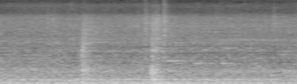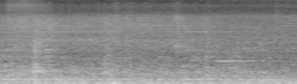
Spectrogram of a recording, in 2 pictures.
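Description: Passenger train coach rolling out of a station, heard from its open door: a steady rumble of wheels on the track with a steady hum, and three sharp clacks of the wheels over the rails.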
